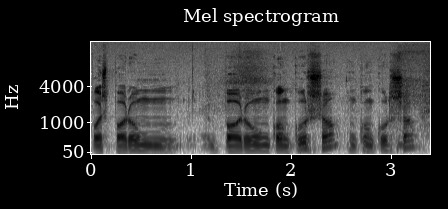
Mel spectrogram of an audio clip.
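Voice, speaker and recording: Fairly low in pitch, a man with an unremarkable speaking voice talks fairly slowly with ordinary pitch variation. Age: 60s. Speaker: radio news presenter. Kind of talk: interview answering children's questions. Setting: school room with live audience of children.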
